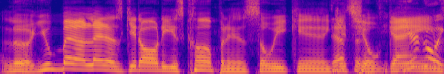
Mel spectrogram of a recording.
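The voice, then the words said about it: Put-on Cajun accent, not bad. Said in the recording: “Cajun. ... you've gone Cajun. ... I actually prefer ... Cajun accent. ... It's not bad.”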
